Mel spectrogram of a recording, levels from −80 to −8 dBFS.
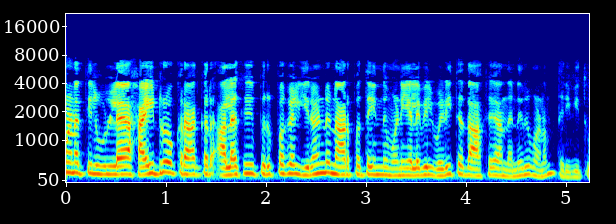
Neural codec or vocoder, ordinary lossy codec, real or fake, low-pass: none; none; real; none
